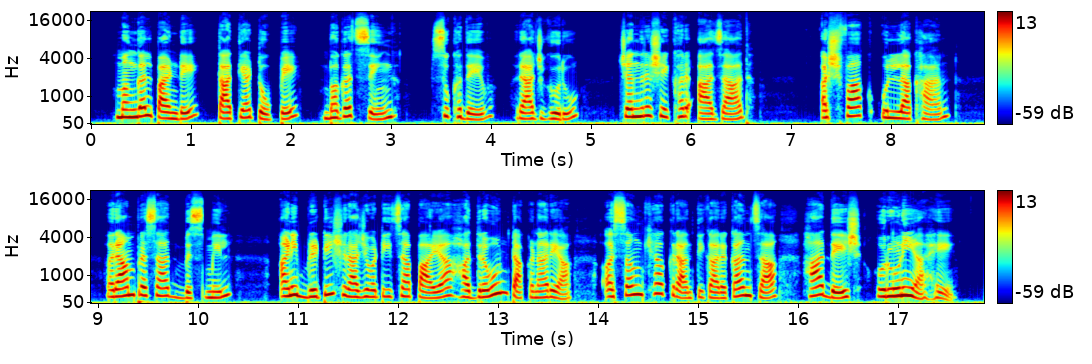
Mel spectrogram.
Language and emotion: Marathi, neutral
